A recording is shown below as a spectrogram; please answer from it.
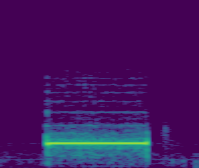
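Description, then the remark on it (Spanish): One steady telephone ringback tone as a television show calls don César Bocanegra, a loud mid-pitched hum lasting about a second, starting and stopping abruptly, with near silence before and after. “Estamos llamando a don César.”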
